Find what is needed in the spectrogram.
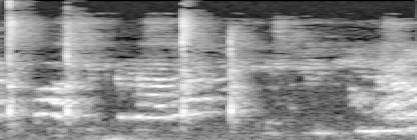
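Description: Near silence after a held sung note ends, with faint voices and a few soft clicks.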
